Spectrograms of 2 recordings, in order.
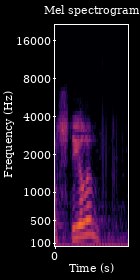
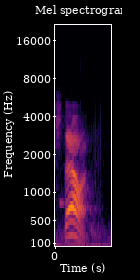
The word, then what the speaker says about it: Stalin: Marshall Stealing. – Marshall Stealing? You mean Stalin? – I'm using the European pronunciation.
